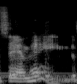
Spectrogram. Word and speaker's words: Samhain: I said Sam Hain forever, so don't shoot me. Instead of Samhain.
